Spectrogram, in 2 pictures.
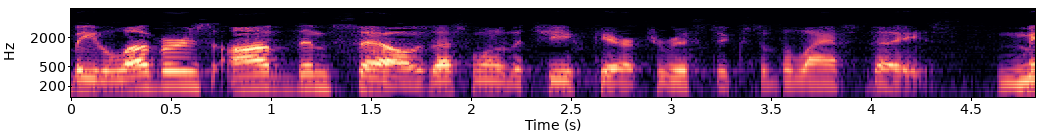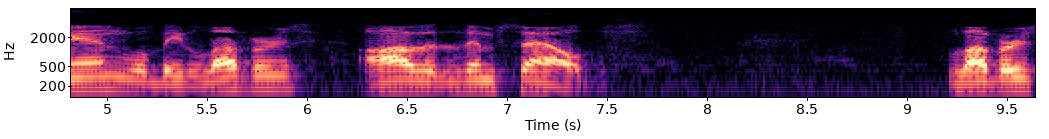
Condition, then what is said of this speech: No condition.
